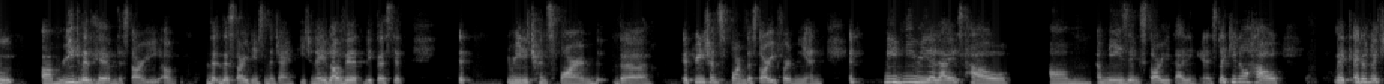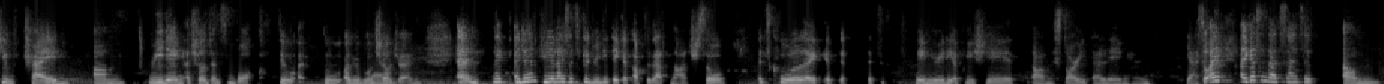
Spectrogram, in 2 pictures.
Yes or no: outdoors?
no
